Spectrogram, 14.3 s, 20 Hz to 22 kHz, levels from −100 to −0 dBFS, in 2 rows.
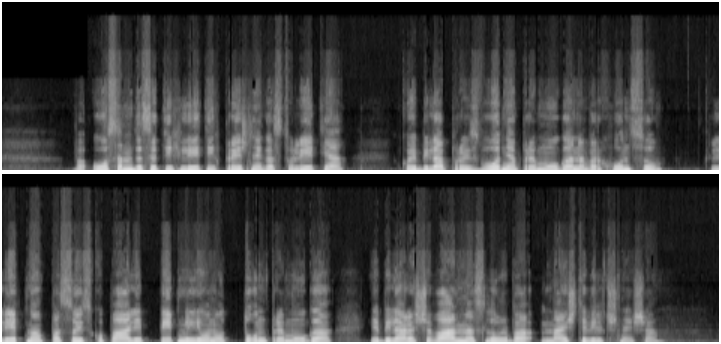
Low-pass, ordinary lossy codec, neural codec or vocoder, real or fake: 19.8 kHz; Opus, 16 kbps; none; real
